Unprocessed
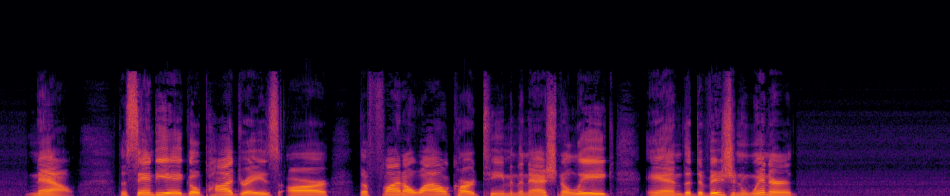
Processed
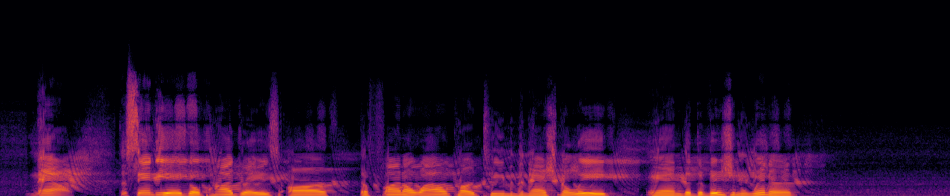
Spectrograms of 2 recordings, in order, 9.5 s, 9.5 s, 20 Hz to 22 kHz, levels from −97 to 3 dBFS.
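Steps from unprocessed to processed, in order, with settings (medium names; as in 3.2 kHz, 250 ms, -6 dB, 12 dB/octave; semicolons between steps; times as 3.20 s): tilt EQ +2 dB/octave, from 1.62 s -1.5 dB/octave; repeats whose band climbs or falls 119 ms, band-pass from 1.6 kHz, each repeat 0.7 oct, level -6 dB; touch-sensitive flanger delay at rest 6.9 ms, full sweep at -22.5 dBFS; low-pass 7.9 kHz 12 dB/octave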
